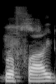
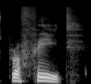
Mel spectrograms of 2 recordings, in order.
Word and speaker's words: profit: and also to me it is not provide it's profit profit okay very good okay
